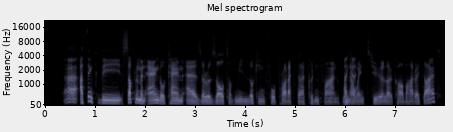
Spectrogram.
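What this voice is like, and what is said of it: South African accent. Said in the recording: “South African, that's the accent.”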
